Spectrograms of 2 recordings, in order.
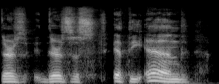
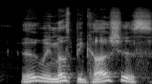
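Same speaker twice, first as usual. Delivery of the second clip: put-on stuffed-nose voice, much higher; 3 semitones higher than usual. Showing off their Obi-Wan impression, Obi-Wan impression with a stuffed nose. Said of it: "You have to talk like your nose is stuffed".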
